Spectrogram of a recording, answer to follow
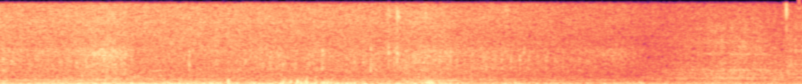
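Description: Toyota Tundra pickup's engine running steadily as the truck tows a trailer across a grassy meadow, easing off slightly toward the end.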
